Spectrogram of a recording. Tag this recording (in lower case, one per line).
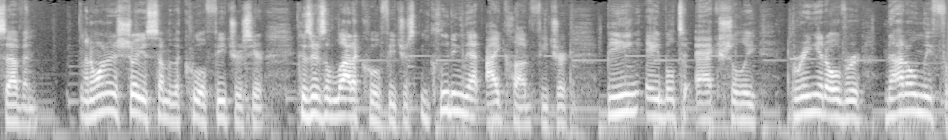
speech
